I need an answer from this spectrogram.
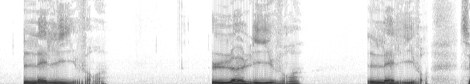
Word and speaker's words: livres: Les, and then same rule, you just write livre, and then you put S at the end, but then you don't pronounce it. Les livres, le livre, les livres.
